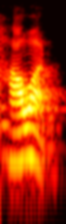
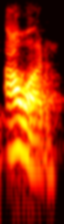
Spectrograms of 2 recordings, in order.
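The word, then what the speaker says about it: hour: সবাই বলছে ভাইয়া কেন আমরা কিন্তু বলছি না যে হাওয়ার আমরা কি বলছি আওয়ার তো উচ্চারণটা কিসের মত হচ্ছে মত মতো হচ্ছে কনসোনেন্ট হচ্ছে না তো মানে এইচ উচ্চারিত হচ্ছে না এখানে এইচ উজ্জ্ব দ্যাটস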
